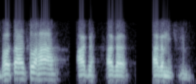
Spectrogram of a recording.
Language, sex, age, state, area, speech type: Sanskrit, male, 18-30, Uttar Pradesh, rural, conversation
